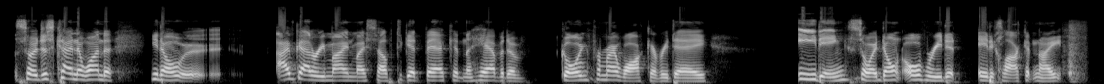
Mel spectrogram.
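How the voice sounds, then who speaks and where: A woman speaks at a medium pitch in an unremarkable speaking voice, with ordinary pitch variation. Her loudness stays very even, and the recording is very clean with a silent background. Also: moderate pace. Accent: American. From US. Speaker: caller.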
